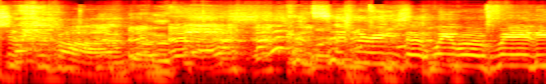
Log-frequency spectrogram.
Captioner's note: laughter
